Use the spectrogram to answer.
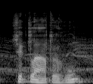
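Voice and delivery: ordinary delivery, nothing marked

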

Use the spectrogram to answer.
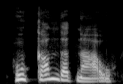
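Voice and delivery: mildly impatient question. A narrator's reading. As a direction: ask with a touch of impatience. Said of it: "zei Rad ongeduldig".

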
